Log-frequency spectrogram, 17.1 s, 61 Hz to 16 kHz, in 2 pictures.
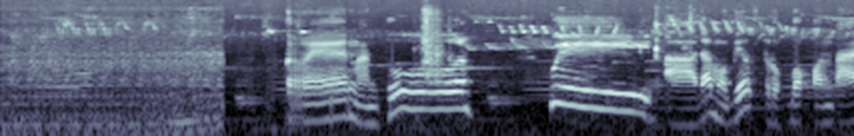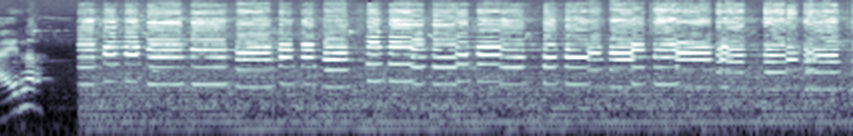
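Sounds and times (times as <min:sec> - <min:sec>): low engine hum: 0:00.0 - 0:02.6, 0:09.3 - 0:17.0
musical air horn tune: 0:09.3 - 0:17.0.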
